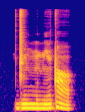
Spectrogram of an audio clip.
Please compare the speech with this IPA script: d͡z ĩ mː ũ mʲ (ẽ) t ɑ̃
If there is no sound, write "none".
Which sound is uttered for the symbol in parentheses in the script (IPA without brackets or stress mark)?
ẽ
